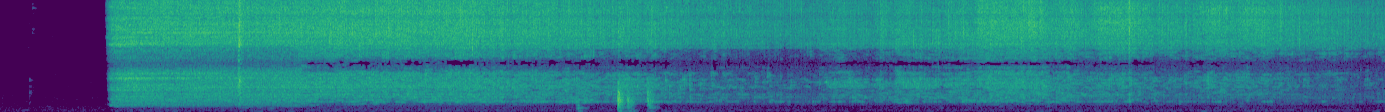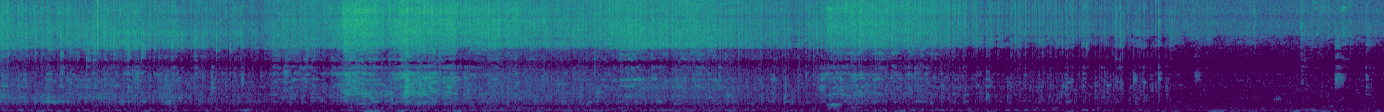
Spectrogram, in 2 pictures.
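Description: Banana batter sizzling in hot oil in a non-stick frying pan. The sizzle starts suddenly about a second in, as the batter hits the pan, and slowly dies down. A few sharp knocks of a utensil against the pan come around six seconds in.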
